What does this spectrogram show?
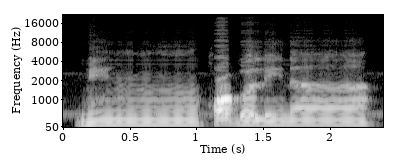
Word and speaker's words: من قبلنا: من قبلنا من قبلنا কলকলাটা make sure করবো আমরা, কলকলা দিচ্ছি মিন ক্বাবলিনা ربنا ولا تحملنا ما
